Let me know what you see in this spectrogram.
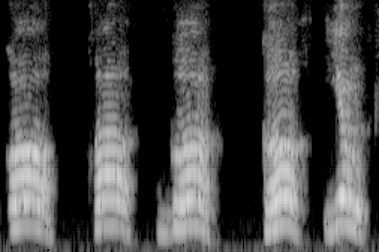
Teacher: આપણી જીભ છે એનો આગળનો ભાગ ઉપરના પોચા તાળવાને અડે છે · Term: કંઠ્ય વ્યંજન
